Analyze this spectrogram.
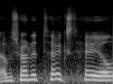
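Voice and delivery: put-on high little-boy voice, repeated; little kid voice. Dad repeats son's words.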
